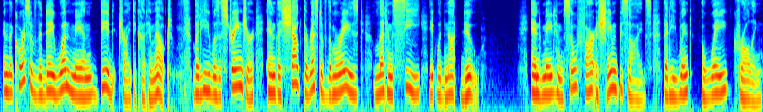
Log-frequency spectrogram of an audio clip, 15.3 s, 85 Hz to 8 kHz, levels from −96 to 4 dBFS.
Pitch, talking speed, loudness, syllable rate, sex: 185 Hz, 180 wpm, -17 LUFS, 4.6 syllables/s, female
